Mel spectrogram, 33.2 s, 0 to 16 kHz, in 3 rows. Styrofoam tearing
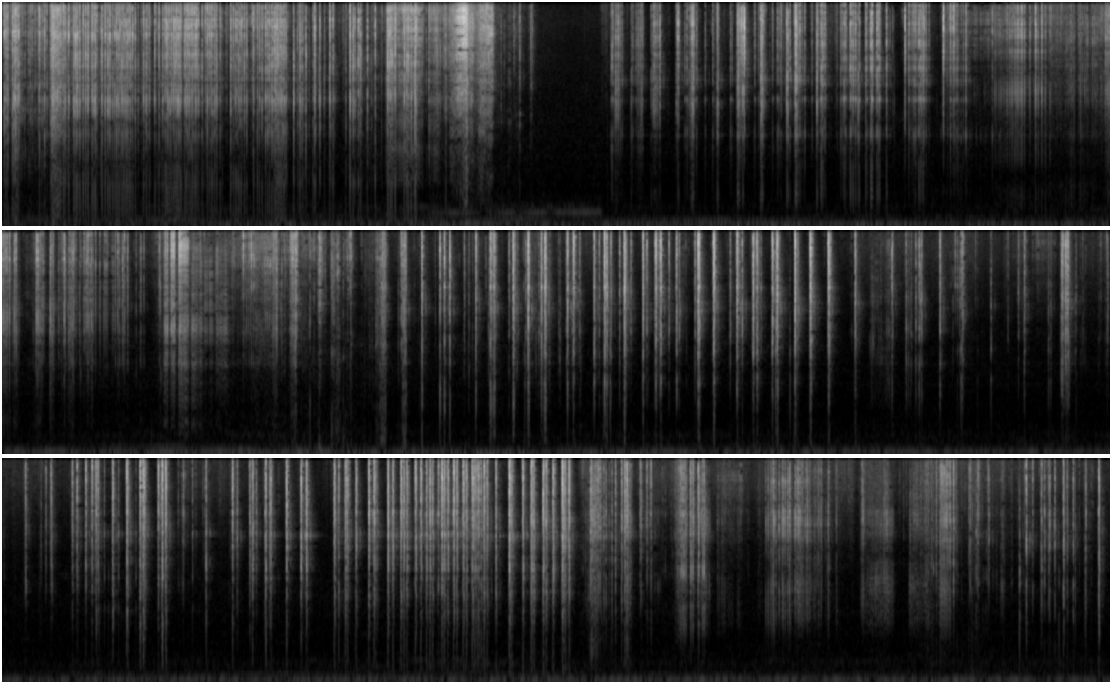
0.0 5.0

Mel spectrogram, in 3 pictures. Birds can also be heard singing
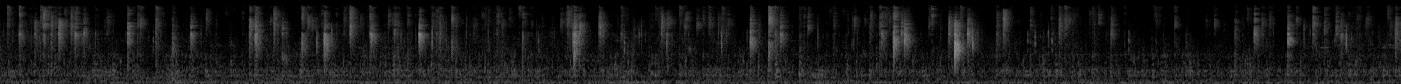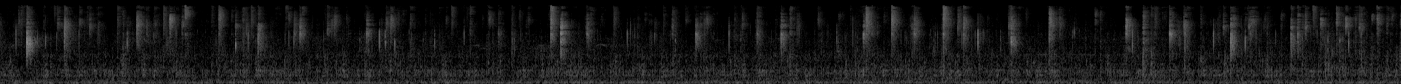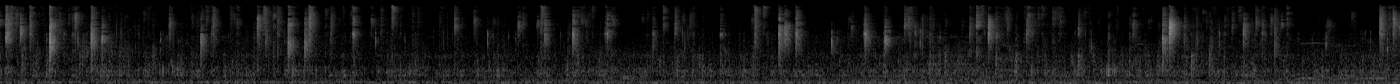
12.6 15.8, 16.9 21.6, 31.9 32.8, 36.7 42.0

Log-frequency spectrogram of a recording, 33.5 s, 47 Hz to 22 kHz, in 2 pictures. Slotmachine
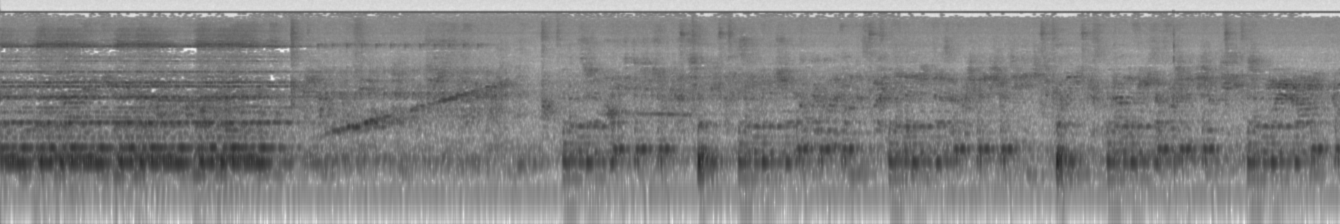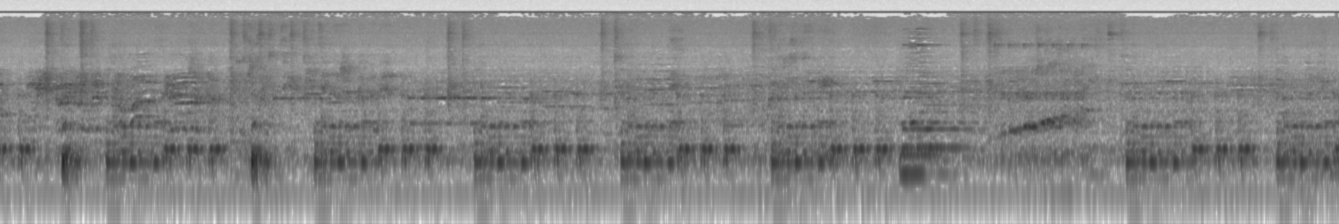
0.0 6.5, 27.9 33.4

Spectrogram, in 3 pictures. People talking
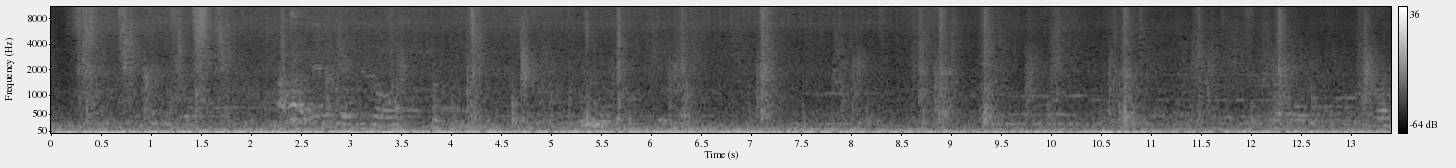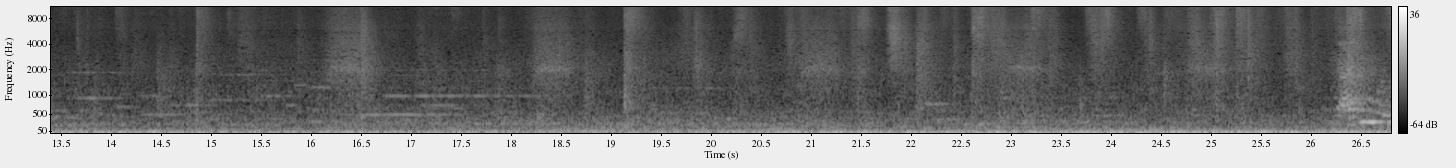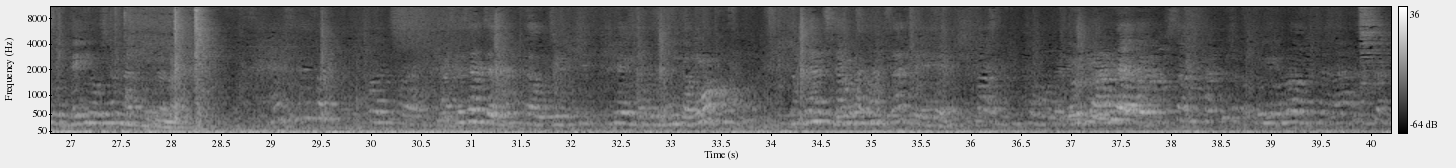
1.3 4.2, 12.2 15.3, 26.2 40.2

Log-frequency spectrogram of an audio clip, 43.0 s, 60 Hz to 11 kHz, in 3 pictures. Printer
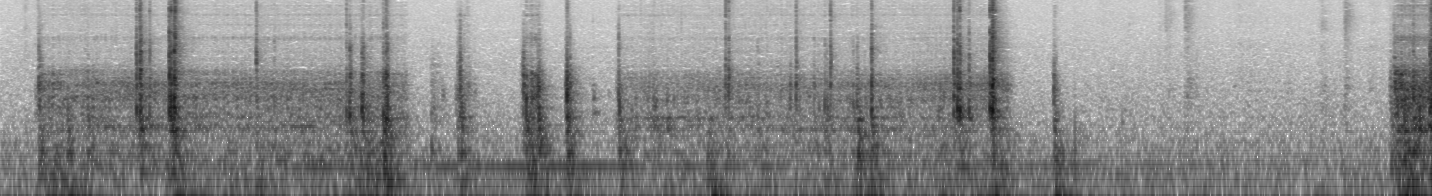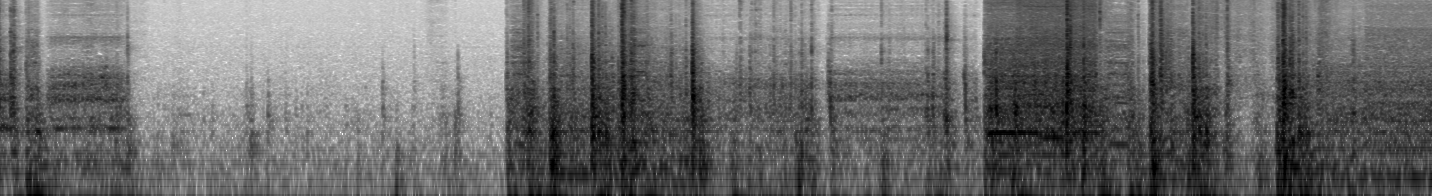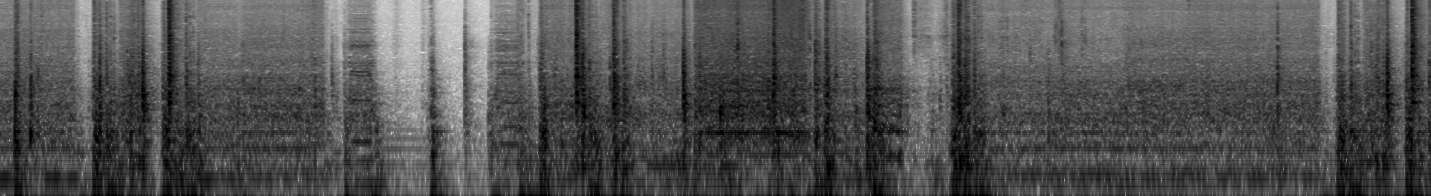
14.0 15.6, 19.4 32.5, 33.6 42.9

